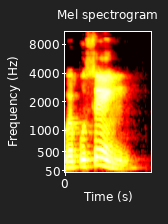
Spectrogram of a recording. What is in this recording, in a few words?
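"berpusing", Malay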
